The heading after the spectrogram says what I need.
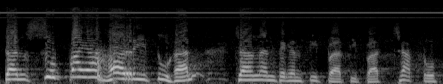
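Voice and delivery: slow, loud solemn Bible reading; scripture reading. Acted. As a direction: read the verse as a solemn warning. (membaca ayat Alkitab dengan khidmat)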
